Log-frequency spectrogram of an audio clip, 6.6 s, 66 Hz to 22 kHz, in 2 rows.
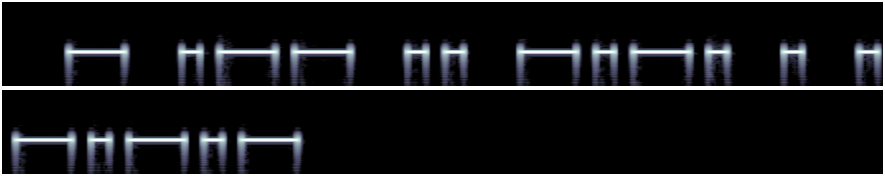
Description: Morse code, heard as a keyed tone, about 17 wpm, 700 Hz. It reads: TWICE.
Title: Sentences from Top 1600 Words 17wpm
